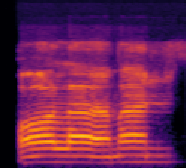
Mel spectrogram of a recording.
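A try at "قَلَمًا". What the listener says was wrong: Kolaman, bukan kolaman, bukan kolaman, nggak ada yang panjang. Kolaman,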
